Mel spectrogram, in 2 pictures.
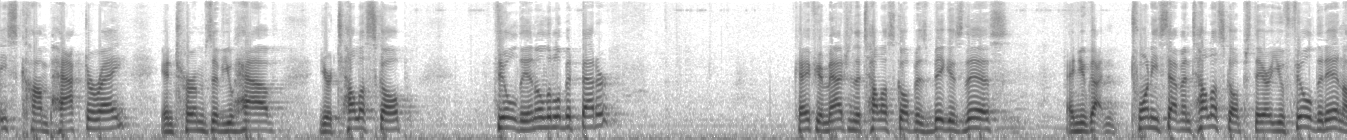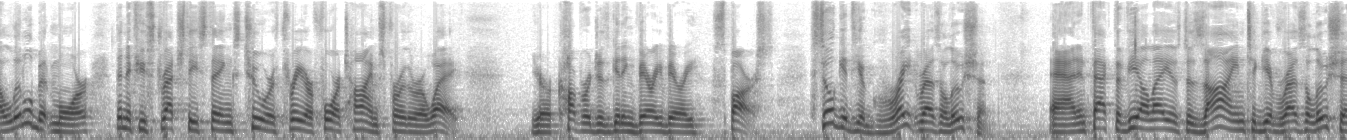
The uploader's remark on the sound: Live Class Lecture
